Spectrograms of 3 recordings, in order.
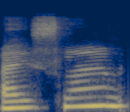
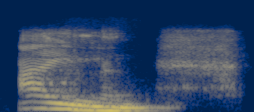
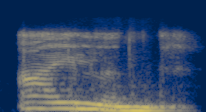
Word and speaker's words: island: the word island s the s is not pronounced so island if you say iceland it's possible but it's a different word be careful with this is pronounced island right different from this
